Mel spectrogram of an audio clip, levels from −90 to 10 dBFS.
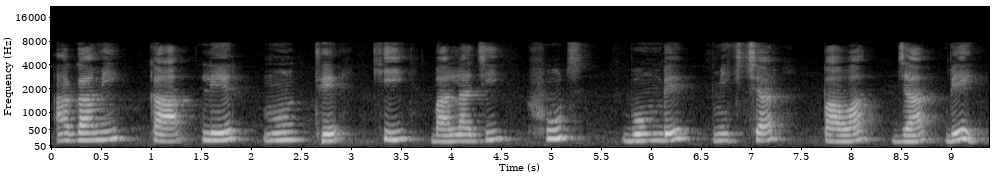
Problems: none marked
